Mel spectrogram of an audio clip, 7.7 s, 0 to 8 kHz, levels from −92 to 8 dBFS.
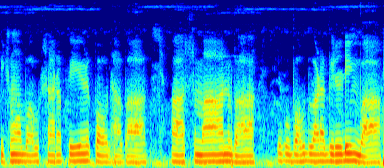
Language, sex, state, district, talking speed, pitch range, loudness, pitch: Bhojpuri, male, Uttar Pradesh, Deoria, 100 wpm, 110-125 Hz, -16 LUFS, 120 Hz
